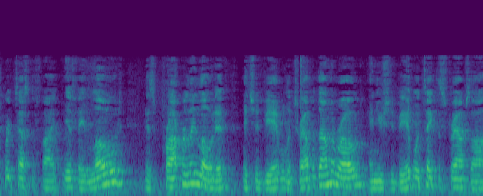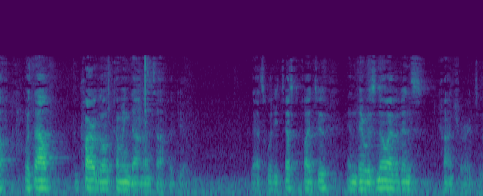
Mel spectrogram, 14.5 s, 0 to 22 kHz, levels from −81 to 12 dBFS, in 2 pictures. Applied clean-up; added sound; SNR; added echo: none; none; none; none.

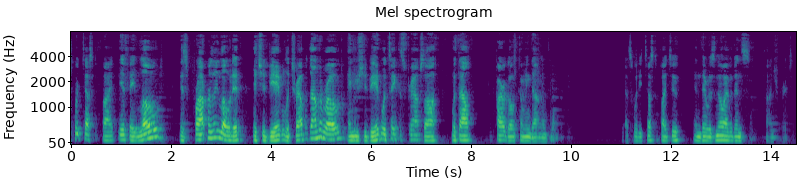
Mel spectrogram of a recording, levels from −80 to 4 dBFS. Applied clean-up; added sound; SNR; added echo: neural mask model DeepFilterNet 3.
